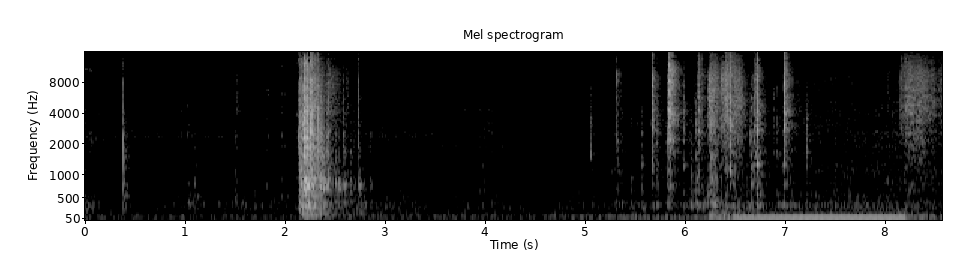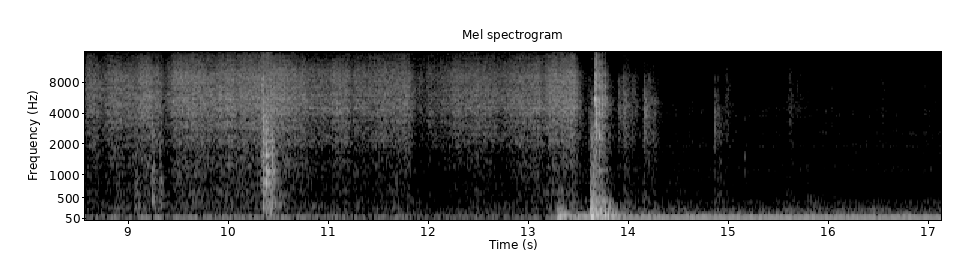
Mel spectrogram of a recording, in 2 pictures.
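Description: A Collaro record turntable running after repair and oiling, giving a low motor hum with scattered mechanical clicks and clunks as the mechanism cycles. Several louder thumps stand out over a quiet background.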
